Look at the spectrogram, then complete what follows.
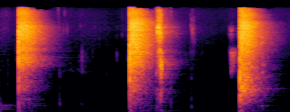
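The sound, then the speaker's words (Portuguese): Someone imitates the loud slapping sounds of neighbours having sex: three sharp, crisp smacks spaced about a second apart, the second followed quickly by a smaller echoing smack, with silence between and no talking. “Pá, estamos a falar de chapadas.”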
